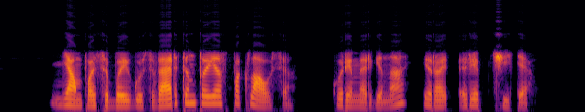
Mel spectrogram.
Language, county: Lithuanian, Klaipėda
